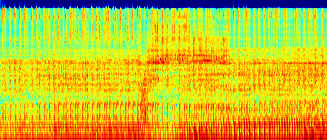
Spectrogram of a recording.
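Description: Rapid, buzzy two-stroke beat that holds an even rhythm and picks up cleanly as it revs; it sounds like a healthy running engine.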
